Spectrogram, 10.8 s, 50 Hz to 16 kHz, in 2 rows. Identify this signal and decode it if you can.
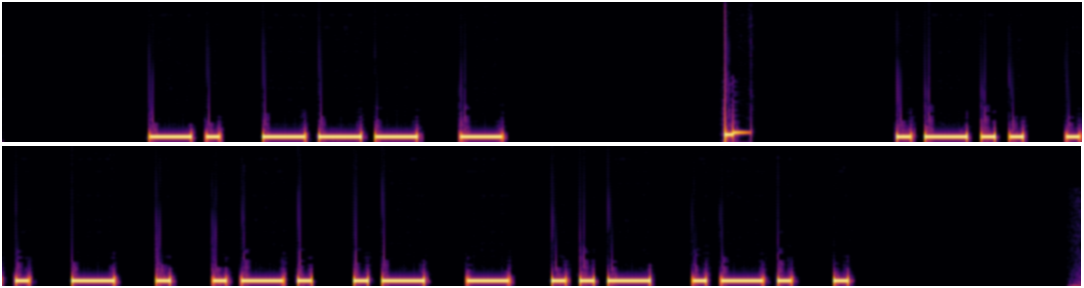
Morse code, heard as a keyed tone, about 17 wpm, 700 Hz. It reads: NOT LITERATURE
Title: Sentences from Top 600 Words - New Word Drill - 17wpm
